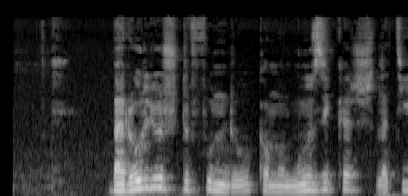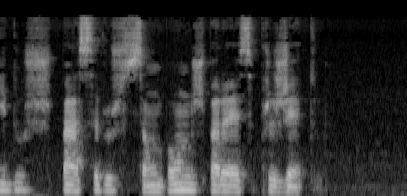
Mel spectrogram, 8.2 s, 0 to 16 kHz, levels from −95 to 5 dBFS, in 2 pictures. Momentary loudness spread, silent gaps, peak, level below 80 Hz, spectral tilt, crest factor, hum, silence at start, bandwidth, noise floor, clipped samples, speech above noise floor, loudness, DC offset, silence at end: 13 LU; none; -4 dBFS; -58 dBFS; -5 dB/octave; 22 dB; none; 0.5 s; 11.5 kHz; -66 dBFS; under 0.1%; 42 dB; -25 LUFS; under 0.1%; 1.05 s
